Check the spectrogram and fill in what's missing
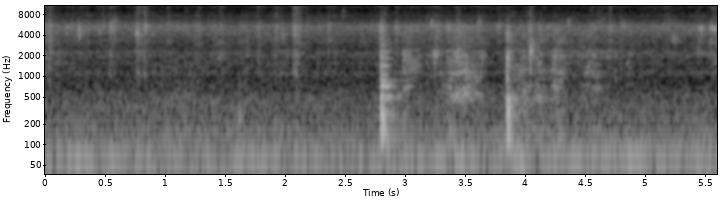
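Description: Garlic sautéing in a pan for adobong sitaw, a faint, continuous sizzle broken by a few sharp scraping clicks of stirring.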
